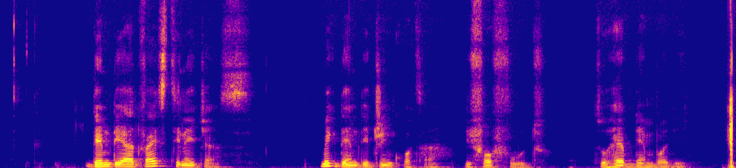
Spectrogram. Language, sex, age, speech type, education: Nigerian Pidgin, male, 30-45, spontaneous, tertiary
